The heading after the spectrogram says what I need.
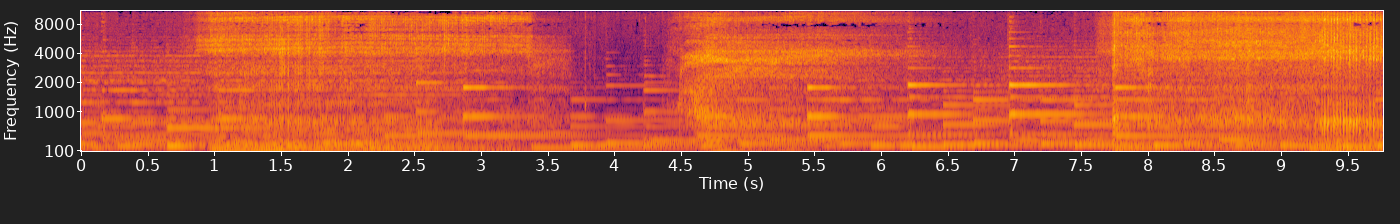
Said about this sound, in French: Il compta et recompta ses pièces en soupirant d'aise, puis il s'endormit en ronflant bruyamment.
